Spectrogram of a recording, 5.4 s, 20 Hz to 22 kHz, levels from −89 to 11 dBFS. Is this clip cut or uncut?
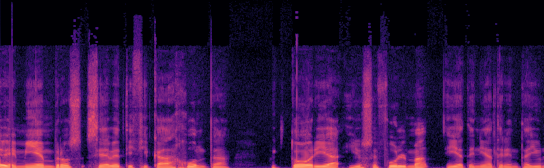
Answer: uncut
